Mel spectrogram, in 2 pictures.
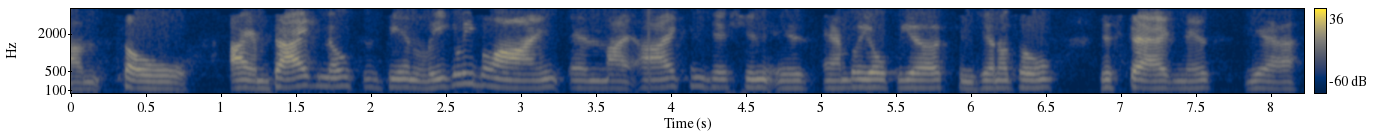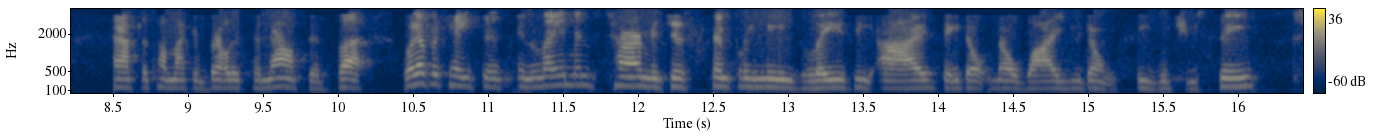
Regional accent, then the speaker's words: San Francisco, California, United States; also born or lived in East Orange, New Jersey / Western New Jersey; So I'm from East Orange, New Jersey. I was, you know, born in Western New Jersey, but I was raised in San Francisco, California.

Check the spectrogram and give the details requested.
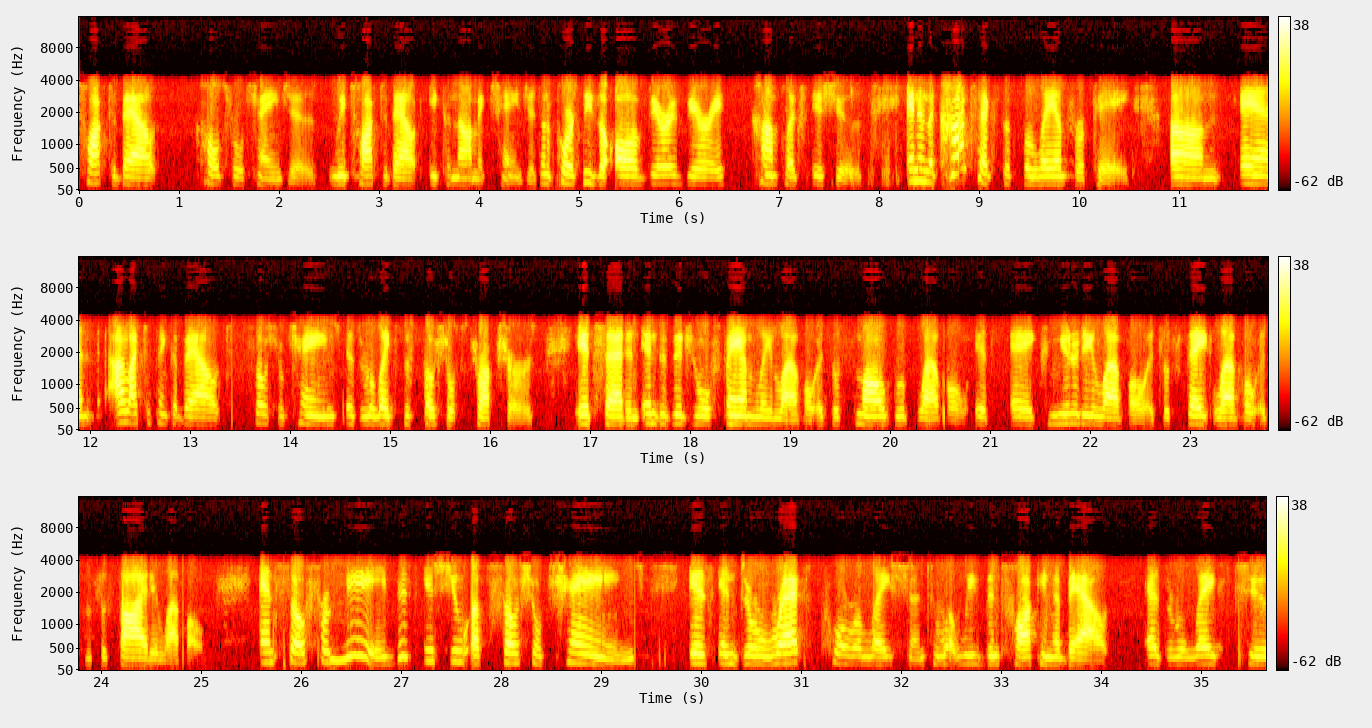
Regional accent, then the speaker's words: Greensboro, North Carolina, United States; because I grew up here in Greensboro. I loved growing up and living in Greensboro.

